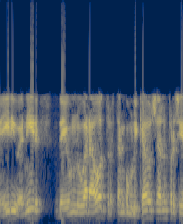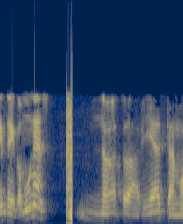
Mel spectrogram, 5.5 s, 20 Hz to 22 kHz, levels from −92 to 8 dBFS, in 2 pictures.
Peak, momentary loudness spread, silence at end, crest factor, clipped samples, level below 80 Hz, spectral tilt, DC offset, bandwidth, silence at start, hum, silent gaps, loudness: 0 dBFS; 10 LU; 0 s; 16 dB; 0.1%; -50 dBFS; -4 dB/octave; under 0.1%; 16.5 kHz; 0 s; none; none; -15 LUFS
